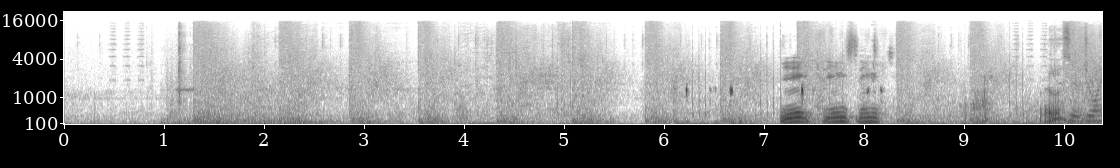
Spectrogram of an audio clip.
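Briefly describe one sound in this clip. A heavy gun fires repeated booming shots.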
